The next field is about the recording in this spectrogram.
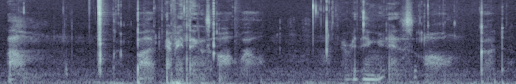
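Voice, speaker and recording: The speaker whispers fairly slowly, leaving long, frequent pauses, while noticeable background noise runs throughout. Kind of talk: casual ASMR intro to camera, catching up with viewers. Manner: soft-spoken, casual, chatty.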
